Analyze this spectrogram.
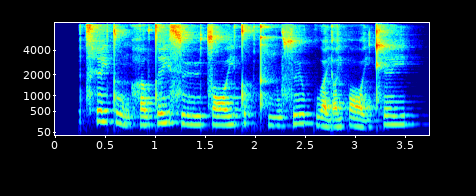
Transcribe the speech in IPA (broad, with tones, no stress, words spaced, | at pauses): t͡sʰe˥jt̪uː˨˩ŋ hɐ˧w t̪e˥jsyː˨t͡sɔː˨˥j t̪ʊ˨˥k̚t̪ʰiː˨wsyː˥ kʷaː˨˩jɐ˧jpɔː˨˩jkʰe˥j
